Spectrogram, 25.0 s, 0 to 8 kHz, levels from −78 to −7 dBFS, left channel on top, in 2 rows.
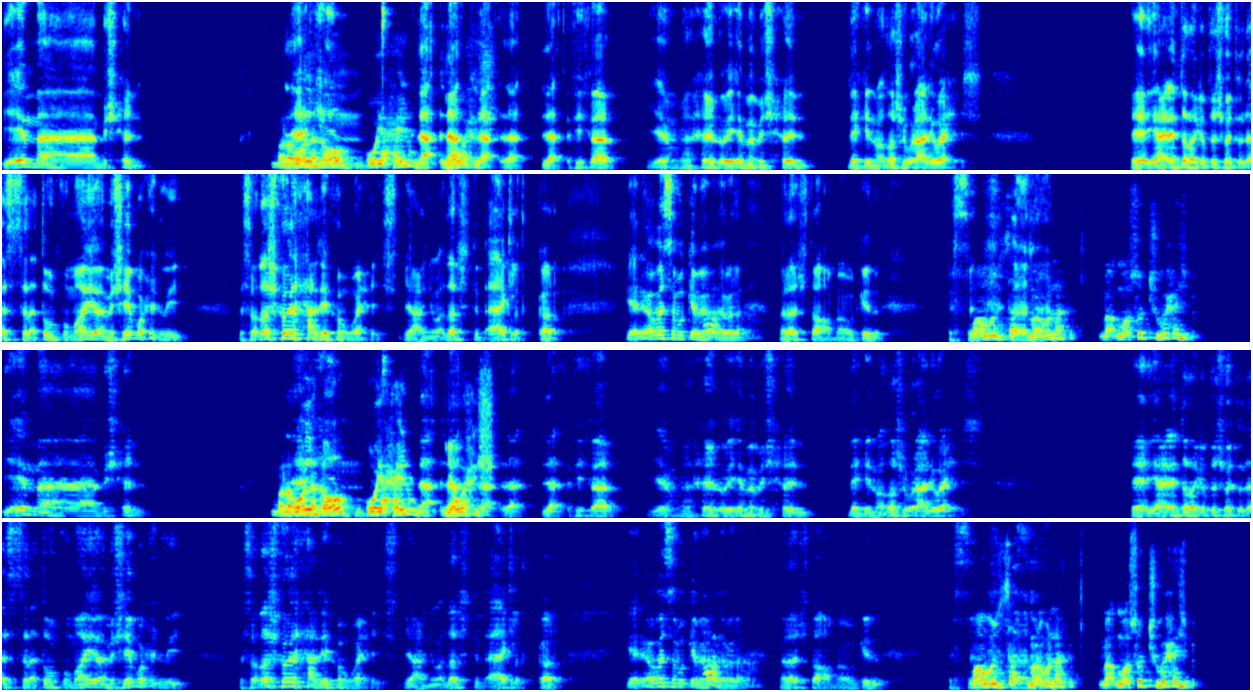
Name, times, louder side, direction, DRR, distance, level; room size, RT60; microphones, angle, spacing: voice 1, 0.0-1.4 2.8-3.6 4.1-6.2 6.5-8.1 8.5-9.8 11.3-14.3 14.9-19.9 20.3-21.5 22.0-23.0, left 6 dB, 80° left, 0.4 m, -34 dB
voice 2, 2.7-4.9 19.5-19.7 22.2-23.1 23.5-24.4, right 3 dB, 30° right, 0.3 m, -28 dB
3.1 x 2.4 x 3.0 m
head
